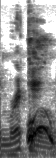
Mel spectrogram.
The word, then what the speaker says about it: Mricking: 80 Mricking 9.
